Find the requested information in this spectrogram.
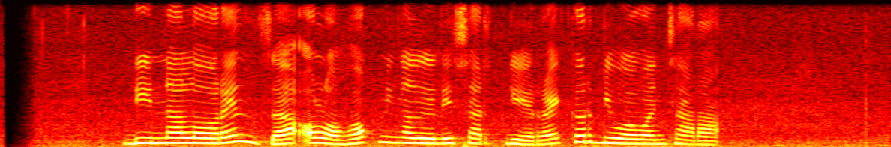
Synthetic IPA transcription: dinalɔɾɛnzaʔɔlɔɦɔk̚niŋalilisart̪̚ɡɛɾɛkɨrdiwawaɲt͡ʃaɾa

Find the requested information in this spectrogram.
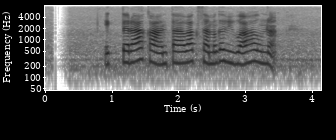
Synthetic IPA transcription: ek̚t̪əɾaːkaːnt̪aːʋaksaməɡəʋiʋaːɦəuna̰ː

